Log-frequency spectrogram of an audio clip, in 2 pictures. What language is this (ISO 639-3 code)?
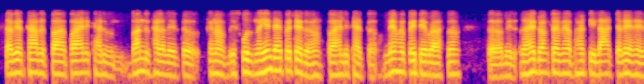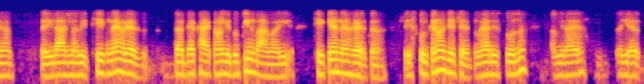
mai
